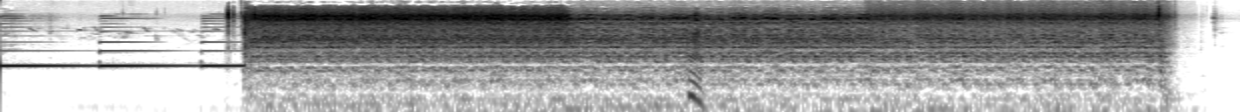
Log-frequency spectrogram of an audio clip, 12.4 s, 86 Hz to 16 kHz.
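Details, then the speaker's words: 1997 Ford F350 7.3 Power Stroke diesel that quit running, cranked after charging a weak battery for about 1.5 hours: strong, even starter churn for about nine seconds, never firing. Crank, no start; the scan tool couldn't connect to the PCM, and a fuse box issue was later found. "turns over nice but doesn't seem to uh be wanting to fire so we'll continue searching"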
